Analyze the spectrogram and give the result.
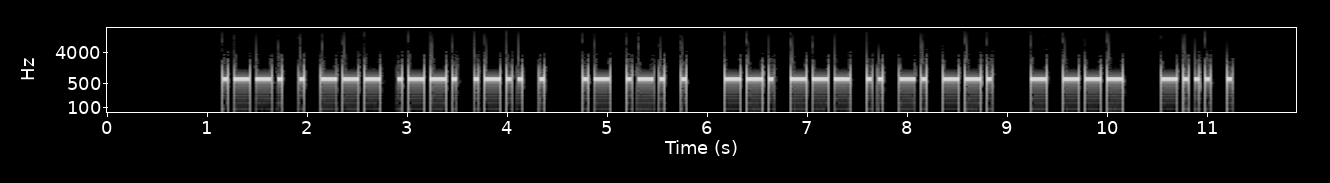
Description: Morse code, heard as a keyed tone, about 22 wpm, 700 Hz. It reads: PEOPLE ARE GOING TO BE
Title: Sets of 5 Words Encore 22wpm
